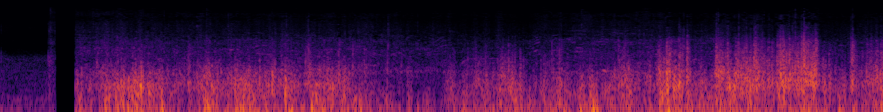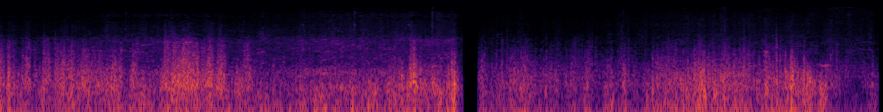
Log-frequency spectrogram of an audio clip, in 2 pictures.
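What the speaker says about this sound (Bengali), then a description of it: "আবহাওয়ার অবস্থা দেখি প্রচণ্ড বাতাসের গতি আরও বেড়ে গেছে।" Strong wind buffets the microphone at an ocean beach on Long Island, New York, a continuous loud roar with gusty surges and brief dropouts, broad rumbling noise filling the scene.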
